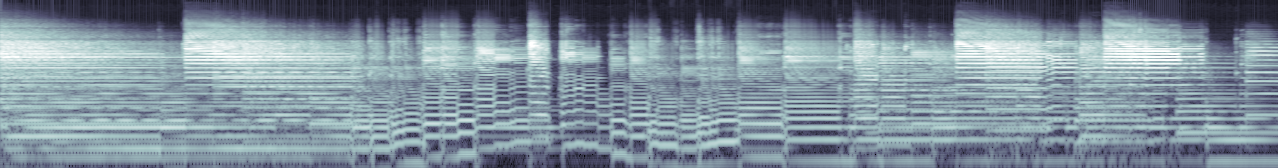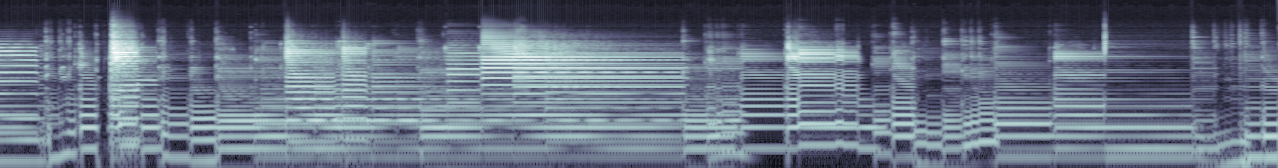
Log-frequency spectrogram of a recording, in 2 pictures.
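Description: A Karl Longbottom baritone electric guitar in a cleanish tone runs through a Victory Copper into a Boss Waza tube amp expander, playing continuous ringing chords and riffs that stay loud and sustained, with no talking.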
